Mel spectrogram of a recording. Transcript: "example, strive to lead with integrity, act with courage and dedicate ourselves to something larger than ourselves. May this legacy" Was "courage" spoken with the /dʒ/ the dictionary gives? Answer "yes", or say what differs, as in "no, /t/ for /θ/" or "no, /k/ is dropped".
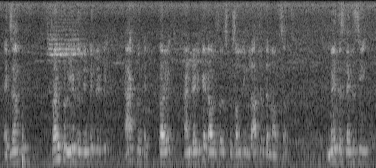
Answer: no, /dʒ/ is dropped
